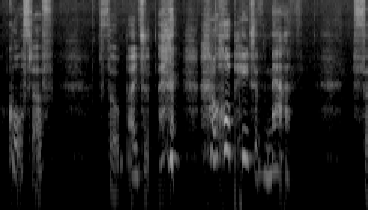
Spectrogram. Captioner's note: laughs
